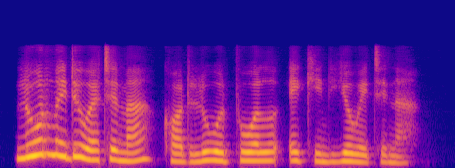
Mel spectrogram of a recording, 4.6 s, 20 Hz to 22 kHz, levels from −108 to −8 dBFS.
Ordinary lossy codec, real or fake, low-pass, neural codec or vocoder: Opus, 64 kbps; fake; 7.2 kHz; codec, 16 kHz, 0.2 kbps, FocalCodec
